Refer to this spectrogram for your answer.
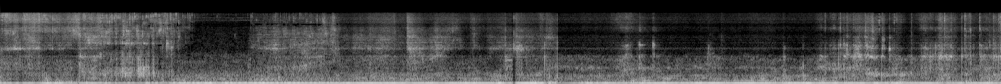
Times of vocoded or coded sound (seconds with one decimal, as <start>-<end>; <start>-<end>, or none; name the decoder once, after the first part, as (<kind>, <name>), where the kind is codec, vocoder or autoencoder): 0.0-1.0 (codec, SNAC); 3.4-10.0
